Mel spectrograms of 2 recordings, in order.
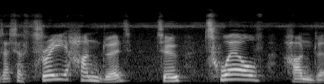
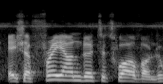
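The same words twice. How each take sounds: First: Slowly spelling out the numbers; slow and deliberate. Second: Said in the usual way. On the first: Shown as a demonstration. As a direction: give each number its own weight, slowly. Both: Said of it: "I'm gonna put this lens in thirty-five mil terms".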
